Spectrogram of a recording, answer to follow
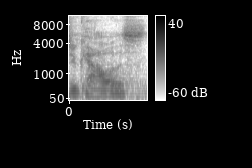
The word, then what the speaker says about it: Zukalis: wrong on the roster it's pronounced zoukalis the people all right thank you state your whole name for the record zukalis okay thank you all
